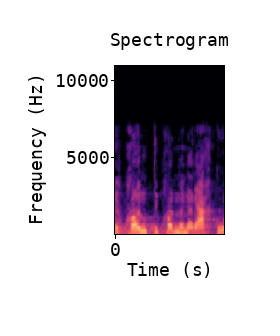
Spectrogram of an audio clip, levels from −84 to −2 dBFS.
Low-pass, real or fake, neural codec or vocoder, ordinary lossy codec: 7.2 kHz; fake; codec, 16 kHz, 8 kbps, FreqCodec, larger model; none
